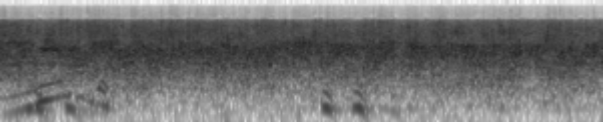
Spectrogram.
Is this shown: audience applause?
yes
